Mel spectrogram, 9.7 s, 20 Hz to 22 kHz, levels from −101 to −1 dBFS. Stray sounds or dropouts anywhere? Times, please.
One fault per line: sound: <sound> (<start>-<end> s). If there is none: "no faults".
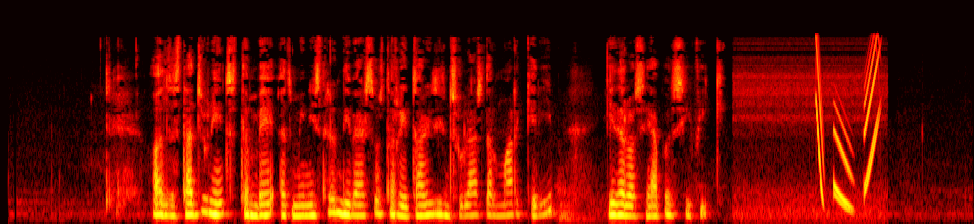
sound: chirp (8.2-8.8 s)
